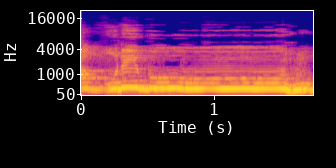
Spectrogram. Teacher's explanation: ضاد پھر ہمارے پاس مستعلی میں سے ہے، موٹا یعنی منہ اور آواز کو کھول کر پڑھیں گے۔ را کے نیچے ہے زیر، را کو باریک پڑھیں گے۔ · را کے نیچے ہے زیر، را کو باریک پڑھیں گے۔ واو ساکن سے پہلے پیش، وہ مدہ 2 سیکنڈ تک کھینچ کر لمبا کر کے پڑھنا ہے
